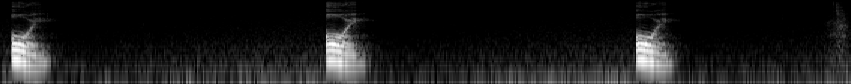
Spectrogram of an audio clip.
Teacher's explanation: My lips went from rounded to neutral and my tongue moved forward and upward at the same time as my jaw closed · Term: dip thong oi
